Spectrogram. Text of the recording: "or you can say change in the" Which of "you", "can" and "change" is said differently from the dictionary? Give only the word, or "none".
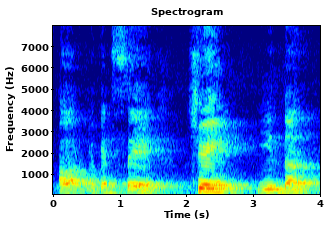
change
